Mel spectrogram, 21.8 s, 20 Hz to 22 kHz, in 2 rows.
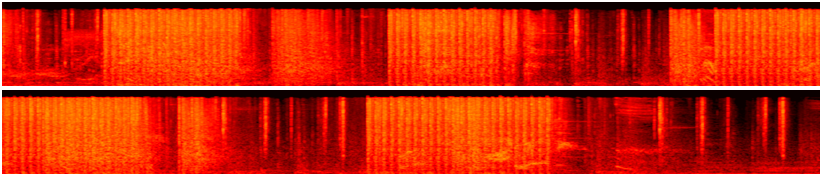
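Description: An automatic rifle in Fallout 76 fires loud, sustained bursts, several long strings of rapid shots broken by short pauses, with no talking.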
